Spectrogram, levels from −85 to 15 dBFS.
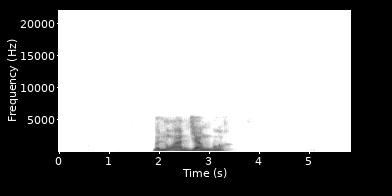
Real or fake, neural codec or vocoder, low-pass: fake; codec, 32 kHz, 1.9 kbps, SNAC; 5.4 kHz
